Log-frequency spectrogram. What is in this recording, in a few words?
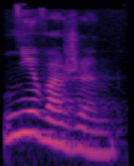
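"неважӧн", Komi, female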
